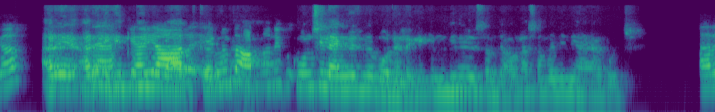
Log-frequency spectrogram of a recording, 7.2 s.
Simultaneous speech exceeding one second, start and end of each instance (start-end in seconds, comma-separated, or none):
1.0-2.9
